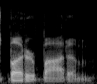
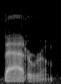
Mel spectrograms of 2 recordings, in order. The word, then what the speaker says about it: Batterum: One bishop allegedly called a bride Miss Butterbottom instead of Batterum.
